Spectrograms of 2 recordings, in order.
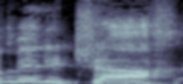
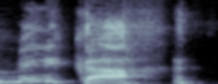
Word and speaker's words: Melichar: porque eu não sou Melichar, né? eu sou Melicar.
